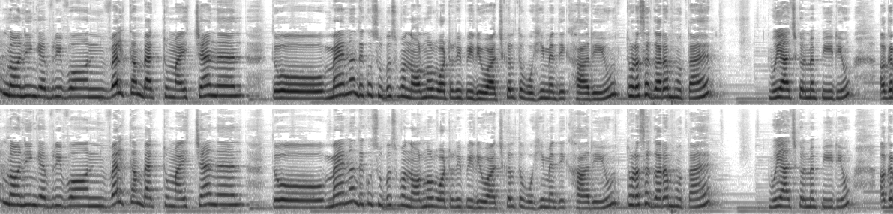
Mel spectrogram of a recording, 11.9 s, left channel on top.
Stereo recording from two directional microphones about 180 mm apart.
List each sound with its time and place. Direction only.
0.0 s a woman's voice: centre (ahead or behind); by 3.3 s 20° left (ahead or behind)
3.6 s a woman's voice: 10° left (ahead or behind)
